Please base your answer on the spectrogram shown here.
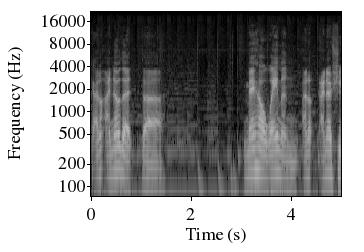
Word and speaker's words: Cwejman: it's a commercial module called uh Wayman which is I've been told this is pronounced and to dual adsr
